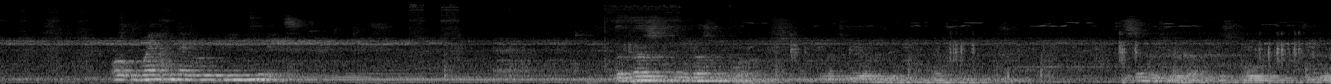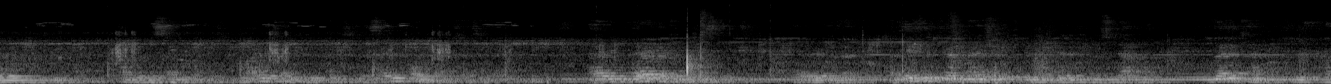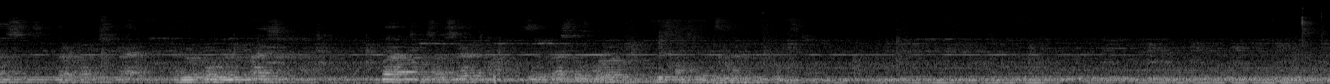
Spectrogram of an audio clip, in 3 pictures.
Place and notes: Center for PostNatural History, Pittsburgh - Cold Coast Archive exhibit ambience
Sounds from audio and video installations from the Cold Coast Archive project, featuring the Svalbard global Seed Vault (with background Center ambience).
PA, USA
